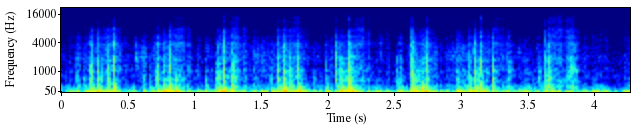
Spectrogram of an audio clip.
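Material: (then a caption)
Cardboard. Fingernails of both hands scratch and tap the side panel of a hollow, printed cardboard tissue box full of tissues, resting on white fur. Soft, dry bursts of scratching and muffled tapping repeat at an uneven pace, with a dull low body and no ringing after each touch.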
